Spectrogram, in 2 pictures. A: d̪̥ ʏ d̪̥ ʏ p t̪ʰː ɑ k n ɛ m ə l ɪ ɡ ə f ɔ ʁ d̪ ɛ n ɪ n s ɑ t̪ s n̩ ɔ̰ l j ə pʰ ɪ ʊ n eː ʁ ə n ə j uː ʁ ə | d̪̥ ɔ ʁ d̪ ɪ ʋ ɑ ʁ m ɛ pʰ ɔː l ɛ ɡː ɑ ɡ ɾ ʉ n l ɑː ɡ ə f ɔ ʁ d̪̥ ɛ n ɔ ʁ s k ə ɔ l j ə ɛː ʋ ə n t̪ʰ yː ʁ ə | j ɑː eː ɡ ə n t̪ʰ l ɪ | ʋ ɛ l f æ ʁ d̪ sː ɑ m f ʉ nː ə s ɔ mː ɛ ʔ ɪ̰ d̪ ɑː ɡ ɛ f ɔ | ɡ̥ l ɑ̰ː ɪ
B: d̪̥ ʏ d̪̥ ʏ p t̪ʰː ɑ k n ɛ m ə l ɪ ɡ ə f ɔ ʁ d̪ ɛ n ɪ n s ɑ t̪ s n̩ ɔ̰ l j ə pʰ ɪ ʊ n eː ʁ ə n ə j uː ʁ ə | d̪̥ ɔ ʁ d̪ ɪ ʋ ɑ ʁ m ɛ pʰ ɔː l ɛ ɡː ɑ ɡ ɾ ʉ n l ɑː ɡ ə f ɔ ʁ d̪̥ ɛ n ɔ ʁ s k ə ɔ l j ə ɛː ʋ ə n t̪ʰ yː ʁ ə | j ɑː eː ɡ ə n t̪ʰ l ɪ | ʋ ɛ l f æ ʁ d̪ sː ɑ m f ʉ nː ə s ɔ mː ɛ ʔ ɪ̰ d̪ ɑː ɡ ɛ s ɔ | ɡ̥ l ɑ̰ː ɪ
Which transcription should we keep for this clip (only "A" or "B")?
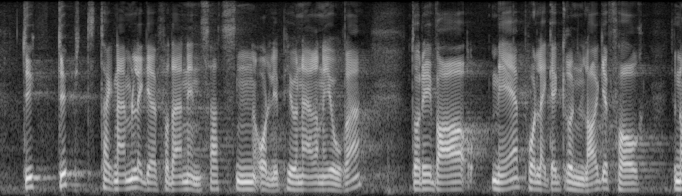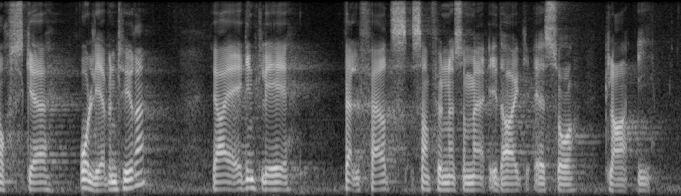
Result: B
